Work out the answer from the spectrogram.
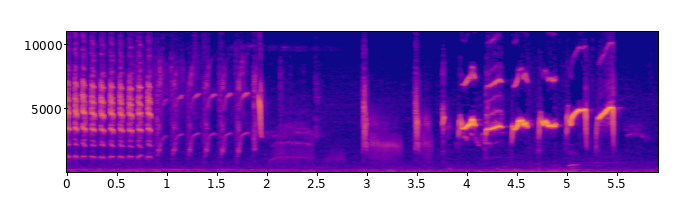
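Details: Scaly-breasted munia in lively song, filled with sparrow, red siskin and canary-like phrases: a fast run of about ten sharp high chirps, then scattered buzzy notes and a closing string of loud whistled upslurred notes.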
